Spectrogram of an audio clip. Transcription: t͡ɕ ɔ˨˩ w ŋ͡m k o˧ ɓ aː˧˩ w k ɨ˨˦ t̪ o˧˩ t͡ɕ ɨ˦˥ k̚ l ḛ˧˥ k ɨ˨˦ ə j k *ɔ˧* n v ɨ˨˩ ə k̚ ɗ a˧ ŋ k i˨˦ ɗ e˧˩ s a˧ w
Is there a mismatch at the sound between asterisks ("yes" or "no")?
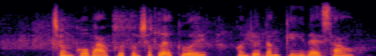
yes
